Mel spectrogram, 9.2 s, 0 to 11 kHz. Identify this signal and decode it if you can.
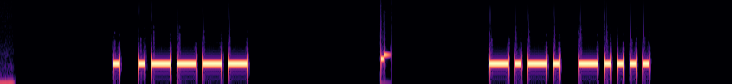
Morse code, heard as a keyed tone, about 15 wpm, 700 Hz. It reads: E 1 C 6
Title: Single-Letter Single-Number 15wpm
